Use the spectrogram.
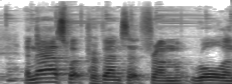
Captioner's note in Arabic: none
